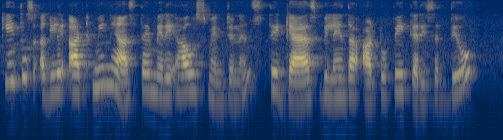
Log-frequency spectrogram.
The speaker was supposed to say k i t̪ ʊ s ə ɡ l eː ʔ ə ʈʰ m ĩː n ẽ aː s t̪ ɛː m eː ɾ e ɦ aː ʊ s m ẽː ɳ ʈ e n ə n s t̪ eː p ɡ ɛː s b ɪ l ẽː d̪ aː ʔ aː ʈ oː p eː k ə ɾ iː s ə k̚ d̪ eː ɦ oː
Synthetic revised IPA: k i t̪ ʊ s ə ɡ l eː ʔ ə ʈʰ m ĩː n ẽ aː s t̪ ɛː m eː ɾ e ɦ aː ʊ s m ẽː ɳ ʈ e n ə n s t̪ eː ɡ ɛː s b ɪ l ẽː d̪ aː ʔ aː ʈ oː p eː k ə ɾ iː s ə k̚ d̪ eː ɦ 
